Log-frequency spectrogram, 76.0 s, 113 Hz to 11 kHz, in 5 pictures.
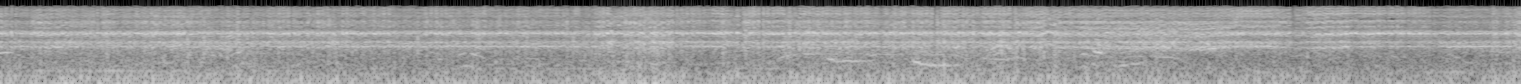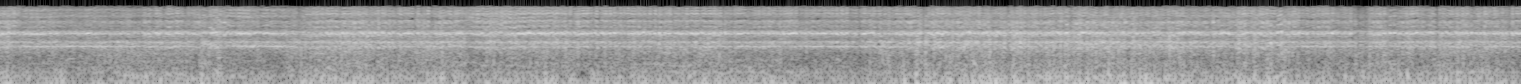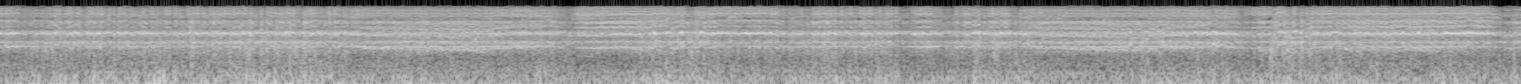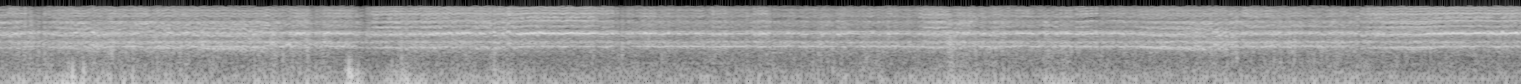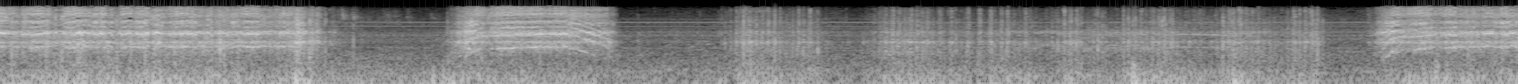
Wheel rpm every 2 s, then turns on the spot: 230, 230, 230, 230, 230, 220, 220, 230, 230, 230, 230, 240, 230, 230, 230, 230, 230, 220, 220, 230, 220, 220, 220, 220, 220, 220, 230, 230, 230, 230, 230, 220, 60, 90, 20, 20, 20, 120.
68-74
